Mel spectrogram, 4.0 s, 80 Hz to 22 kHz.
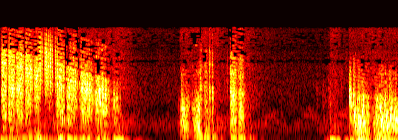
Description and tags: A few years ago, while experimenting with the newly release "Gross Beat" effect plugin, I stumbled over a possible way the "transform" up and "transform" down sounds were designed/made in the mid 80's --the chief mechanic is I believe a "spin" down with a turntable for starters... here is "Down"
Machine, Mechanical, Robot, Transformers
